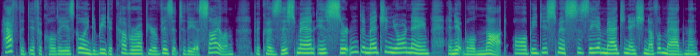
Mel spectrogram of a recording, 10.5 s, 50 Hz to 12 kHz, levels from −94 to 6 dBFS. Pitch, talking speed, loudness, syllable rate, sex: 220 Hz, 210 wpm, -19 LUFS, 5.6 syllables/s, female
